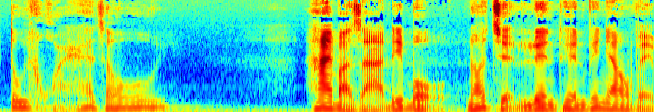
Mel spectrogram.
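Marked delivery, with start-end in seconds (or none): 0.1-1.2 put-on higher, softer, slow old woman reply; lightly voiced grandmother saying she's fine; old woman answering.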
